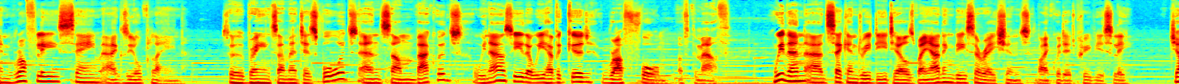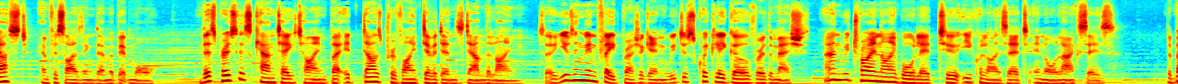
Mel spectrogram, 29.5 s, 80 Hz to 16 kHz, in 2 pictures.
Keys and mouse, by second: 0.5 middle click, 0.9 middle click, 1.6 middle click, 2.8 middle click, 3.2 click, 3.6 click, 4.6 click, 5.2 shift+click, 5.4 click, 5.4 middle click, 7.0 f, 7.4 shift+click, 7.5 click, 9.2 click, 9.6 middle click, 10.1 shift+middle click, 10.2 middle click, 10.8 middle click, 11.8 middle click, 12.9 middle click, 13.3 click, 14.1 middle click, 15.2 middle click, 16.3 KP_1, 17.0 shift+middle click, 17.5 shift+middle click, 18.7 i, 19.3 f, 19.6 click, 20.4 click, 21.1 middle click, 21.2 click, 21.5 middle click, 21.7 click, 22.3 middle click, 22.8 click, 23.4 shift+middle click, 24.2 right click, 24.6 right click, 25.2 middle click, 25.6 right click, 26.0 middle click, 26.5 right click, 26.9 middle click, 27.5 middle click, 27.9 shift+middle click, 28.2 middle click, 28.7-29.4 middle drag.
